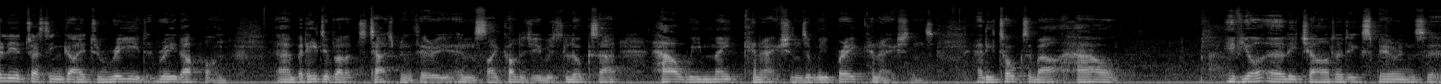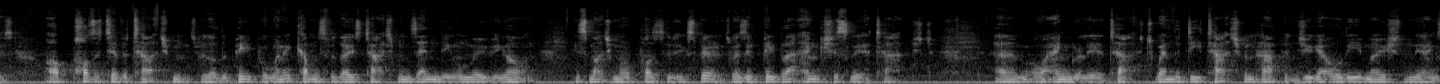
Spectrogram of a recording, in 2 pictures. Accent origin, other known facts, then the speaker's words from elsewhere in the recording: United Kingdom; I'm British, which means I'm mixed race.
